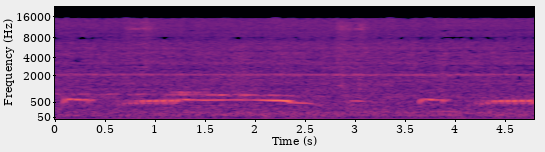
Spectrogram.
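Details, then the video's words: Bangkok-type zebra dove giving its long provoking song, here quieter: soft stuttering trilled coos and a long level note that swells then drops, over background hiss and a steady high tone. "Perkutut Bangkok Suara Panjang Cocok Buat Pancingan"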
